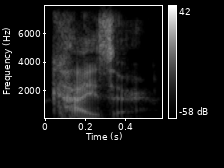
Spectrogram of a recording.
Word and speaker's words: Caesar: Now, keep in mind we say Caesar because you know Jewish Hollywood, but uh at the time it would have it would have been pronounced uh uh Kazer or Kaiser.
